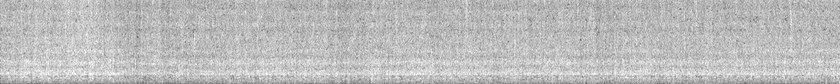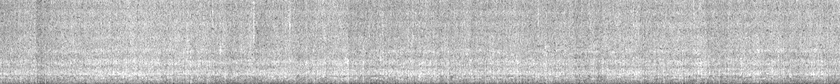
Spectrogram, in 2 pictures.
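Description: Heavy typhoon rain pouring steadily onto a flooded street, a dense unbroken hiss. A low rumble underneath fades out about twelve seconds in.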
